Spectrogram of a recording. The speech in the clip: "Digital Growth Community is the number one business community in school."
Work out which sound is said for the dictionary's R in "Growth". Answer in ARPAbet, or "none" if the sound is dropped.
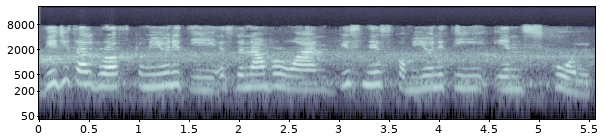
R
